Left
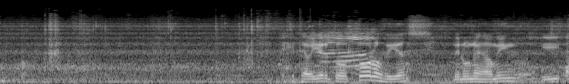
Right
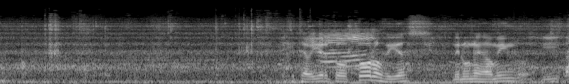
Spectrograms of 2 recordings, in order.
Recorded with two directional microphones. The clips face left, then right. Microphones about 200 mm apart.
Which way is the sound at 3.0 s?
5° left (ahead or behind).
